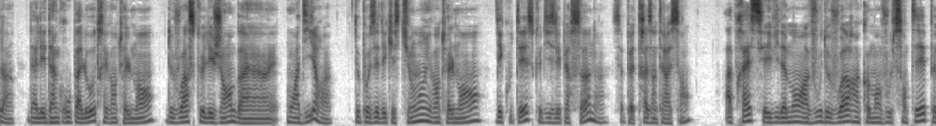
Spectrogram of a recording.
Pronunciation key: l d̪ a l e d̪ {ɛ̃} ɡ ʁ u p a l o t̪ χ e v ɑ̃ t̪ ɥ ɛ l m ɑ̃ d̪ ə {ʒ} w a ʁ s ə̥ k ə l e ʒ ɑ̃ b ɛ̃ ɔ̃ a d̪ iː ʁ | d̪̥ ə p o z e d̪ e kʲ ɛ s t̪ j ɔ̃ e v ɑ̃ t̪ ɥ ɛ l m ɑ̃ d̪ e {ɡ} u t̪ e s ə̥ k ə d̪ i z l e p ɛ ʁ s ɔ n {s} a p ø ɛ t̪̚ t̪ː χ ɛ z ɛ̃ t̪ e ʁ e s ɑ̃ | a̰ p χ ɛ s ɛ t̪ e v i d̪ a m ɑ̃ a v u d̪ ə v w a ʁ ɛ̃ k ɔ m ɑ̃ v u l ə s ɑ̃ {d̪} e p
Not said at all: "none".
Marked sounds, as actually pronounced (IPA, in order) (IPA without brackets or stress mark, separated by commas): ɛ̃, v, k, s, t̪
